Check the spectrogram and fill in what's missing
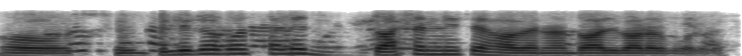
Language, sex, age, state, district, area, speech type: Bengali, male, 18-30, West Bengal, Uttar Dinajpur, urban, conversation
